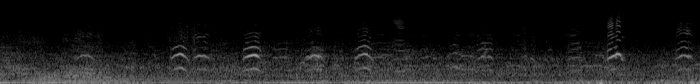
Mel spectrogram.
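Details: Snow geese at Iona Beach, British Columbia, recorded with a shotgun microphone: scattered nasal honks rising and falling, a few loud ones standing out, over steady low rumbling background noise.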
